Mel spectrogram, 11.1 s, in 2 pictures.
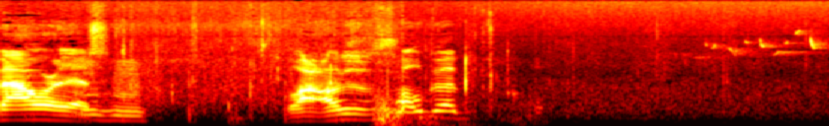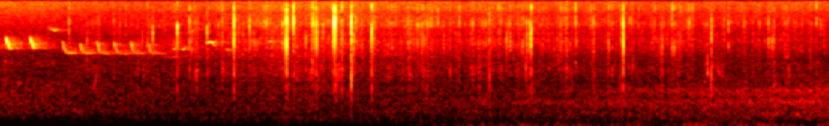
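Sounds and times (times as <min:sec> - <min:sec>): outdoor ambience hiss: 0:00.0 - 0:11.0
sharp crackling clicks: 0:06.1 - 0:11.0.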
